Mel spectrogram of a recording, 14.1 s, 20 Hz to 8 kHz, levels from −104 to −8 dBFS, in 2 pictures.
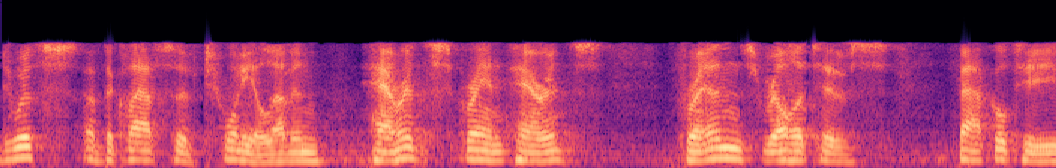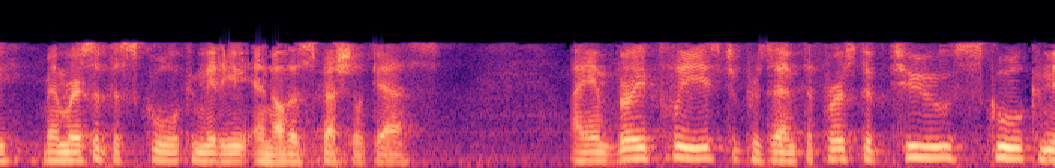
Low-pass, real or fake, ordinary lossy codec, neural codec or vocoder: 7.2 kHz; fake; AAC, 16 kbps; codec, 16 kHz in and 24 kHz out, 0.8 kbps, FocalCodec, streaming, 65536 codes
